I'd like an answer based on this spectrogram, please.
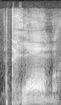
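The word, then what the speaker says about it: aplomb: violently yes and with a plum a plum welcome vocabulary a p l o m b the be is silent yes and then you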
